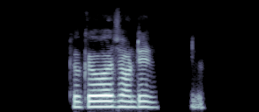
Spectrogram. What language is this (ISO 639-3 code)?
urd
